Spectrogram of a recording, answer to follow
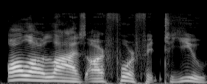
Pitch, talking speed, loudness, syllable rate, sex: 150 Hz, 200 wpm, -15 LUFS, 5.2 syllables/s, male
